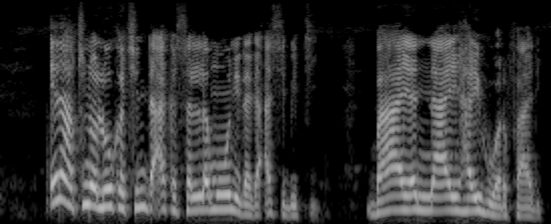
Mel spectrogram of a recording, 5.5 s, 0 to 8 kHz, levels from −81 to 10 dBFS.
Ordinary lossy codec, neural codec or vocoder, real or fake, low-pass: none; none; real; none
